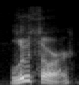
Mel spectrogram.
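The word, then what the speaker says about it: Luthor: CEO of Lex Corp Industries here's the problem luor oh so they is spelled l u h o r yeah they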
